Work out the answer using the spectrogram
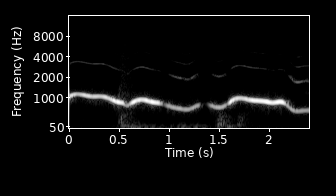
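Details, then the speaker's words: Minelab GPZ-7000 metal detector reported as noisy, tested in workshop; wavering, warbling tone near one kilohertz rising and dipping as it picks up a vacuum cleaner running nearby. Electrical interference from nearby AC motor. "I don't know if you can hear the vacuum cleaner, but I can hear it sucking away out there. And uh yeah, it's probably going to cause issues."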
